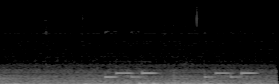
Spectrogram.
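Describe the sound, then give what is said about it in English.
An electronic device beeps in two pairs of short, mid-pitched two-tone chirps, spaced about a second apart, over a low background hum. The beeps are fairly faint and no one speaks. “Something's beeping here, and I don't see where the off button's off.”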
